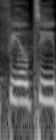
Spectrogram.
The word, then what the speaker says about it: fealty: I just said that I did pronounce it felty and they said fealty, but you know, nobody uses this word anymore.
